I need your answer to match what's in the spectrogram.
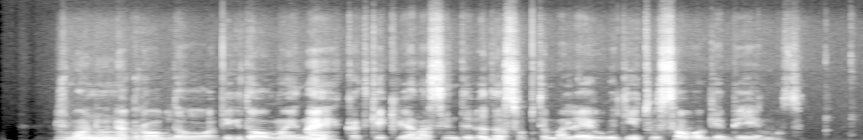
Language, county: Lithuanian, Tauragė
